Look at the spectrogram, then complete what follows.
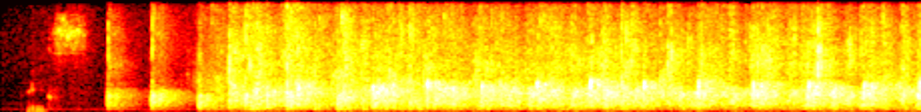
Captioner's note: audience applauds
